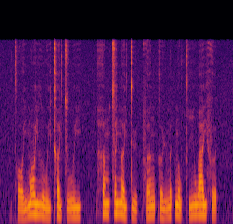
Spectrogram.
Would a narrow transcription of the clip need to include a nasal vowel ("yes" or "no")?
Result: no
